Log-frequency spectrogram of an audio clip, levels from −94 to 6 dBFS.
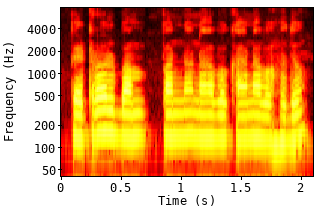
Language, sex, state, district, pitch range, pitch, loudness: Kannada, male, Karnataka, Bangalore, 135-145 Hz, 140 Hz, -16 LUFS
